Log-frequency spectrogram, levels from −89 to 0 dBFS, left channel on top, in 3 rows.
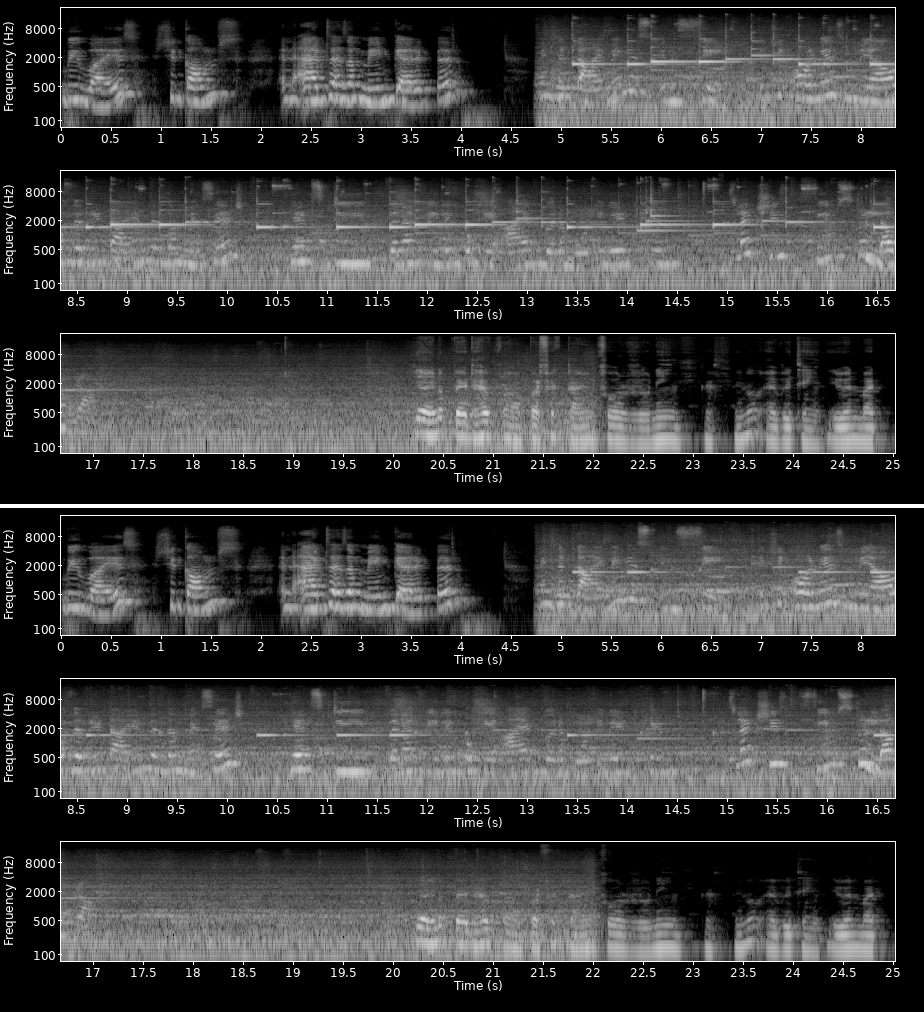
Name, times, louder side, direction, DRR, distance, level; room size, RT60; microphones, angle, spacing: voice 1, 0.0-1.8 2.2-4.0 4.8-14.6 15.0-15.6 15.9-17.2, right 1 dB, 40° right, 2.7 m, -30 dB
sound 1, 4.7-22.0, right 1 dB, 75° right, 5.3 m, -35 dB
sound 2, 5.1-16.0 16.3-17.2, left 7 dB, 45° left, 0.4 m, -30 dB
voice 2, 20.2-24.8, left 3 dB, 90° left, 0.7 m, -28 dB
12.5 x 8.1 x 2.2 m
head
